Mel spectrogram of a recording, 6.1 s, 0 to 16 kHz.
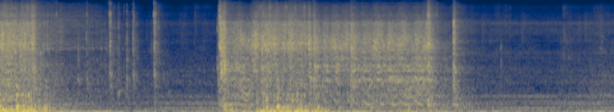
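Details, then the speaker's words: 1971 Chevrolet C10 first start attempt after new cam install, starter wire corrected: two short bursts of cranking, about four turns a second, no firing; cranks but won't start, owner unsure fuel is being pumped. "try that I'm not sure it's pumping fuel too dang short to see over the wires all right gonna try again"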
